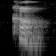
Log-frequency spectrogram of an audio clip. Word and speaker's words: quand: Have a look at the first word, quand. The silent letter is the D because you do not hear it.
